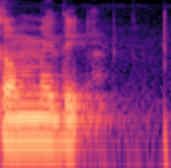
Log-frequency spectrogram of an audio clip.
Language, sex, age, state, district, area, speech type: Telugu, male, 18-30, Telangana, Mancherial, rural, read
